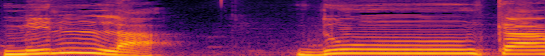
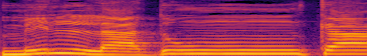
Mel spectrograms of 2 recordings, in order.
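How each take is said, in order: First: "মিন লাদুনকা" split by a pause after লা; broken-up pronunciation demo. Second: "মিন লাদুনকা" chanted in one flow; chanted, intone "মিন লাদুনকা" without a break; connected chanted demo. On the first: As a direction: chant "মিন লা", pause, then long "দুনকা". ("মিন লাদুনকা" ভেঙে ভেঙে উচ্চারণ) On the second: (chanted, "মিন লাদুনকা" একটানা সুর করে) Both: Shown as a demonstration. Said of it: "উচ্চারণ করে পড়বেন".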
